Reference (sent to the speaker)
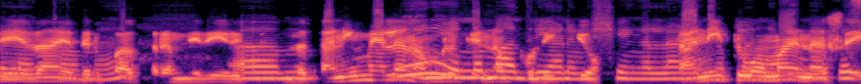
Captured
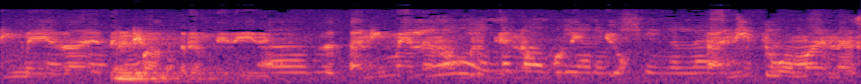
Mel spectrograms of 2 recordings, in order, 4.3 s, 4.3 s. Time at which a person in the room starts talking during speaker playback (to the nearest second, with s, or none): 1 s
